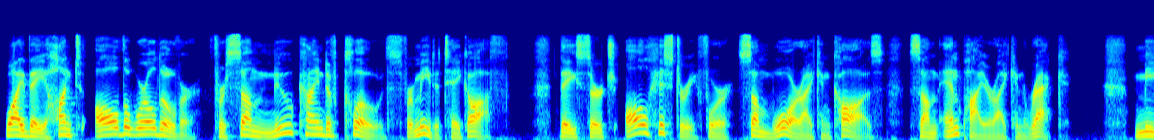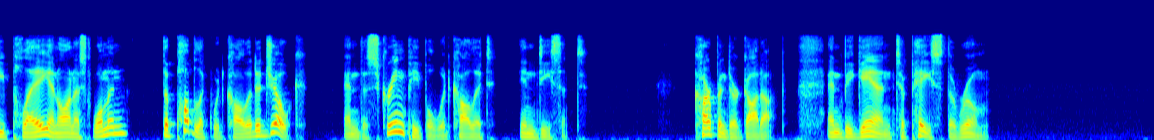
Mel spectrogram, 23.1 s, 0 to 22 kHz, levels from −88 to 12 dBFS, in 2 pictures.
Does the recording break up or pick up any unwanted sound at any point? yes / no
no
